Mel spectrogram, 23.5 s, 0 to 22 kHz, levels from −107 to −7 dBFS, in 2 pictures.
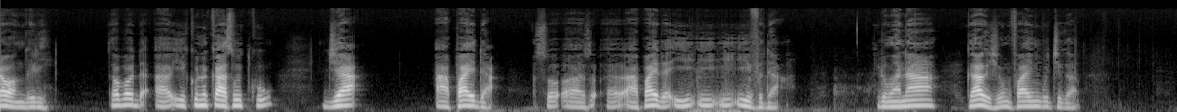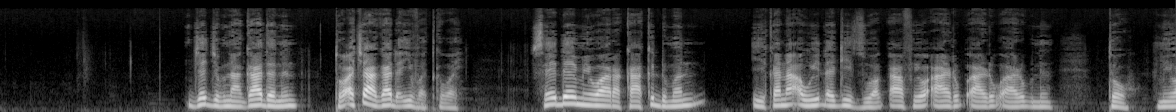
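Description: No technical faults are audible.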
